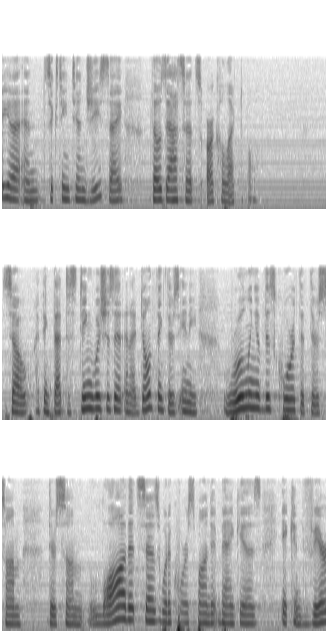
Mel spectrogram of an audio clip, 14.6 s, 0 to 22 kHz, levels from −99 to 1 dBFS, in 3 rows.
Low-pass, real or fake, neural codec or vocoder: 7.2 kHz; real; none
